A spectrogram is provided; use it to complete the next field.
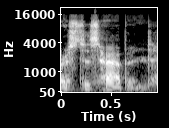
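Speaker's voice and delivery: quiet, soft, low-key delivery. Game narrator voicing a character who looks Xanth over, quietly. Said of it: "just quietly says".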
